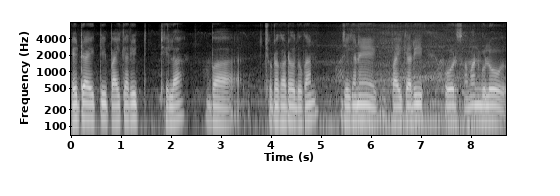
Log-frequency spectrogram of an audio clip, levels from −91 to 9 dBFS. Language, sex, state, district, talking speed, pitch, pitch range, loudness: Bengali, male, Jharkhand, Jamtara, 85 wpm, 120 Hz, 115-125 Hz, -17 LUFS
